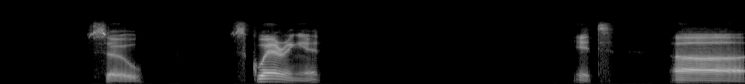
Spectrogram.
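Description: A man explains calmly, close to a microphone, with pauses.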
